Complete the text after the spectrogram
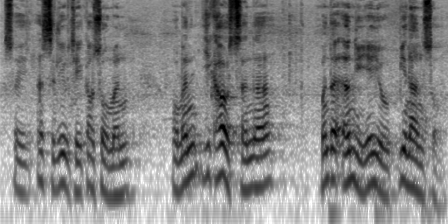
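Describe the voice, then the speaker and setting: A man preaching a sermon in Chinese, hoarse from a cold, halting with many filler sounds. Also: mid-range voice, warm tone, a little hiss or hum.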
